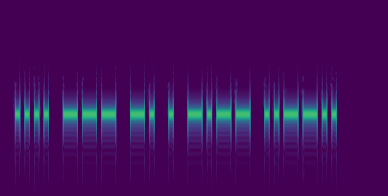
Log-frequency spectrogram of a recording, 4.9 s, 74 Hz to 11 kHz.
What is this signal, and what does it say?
Morse code, heard as a keyed tone, about 20 wpm, 600 Hz. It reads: HONEY?
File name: cw-books / winnie-the-pooh / winnie-20wpm-page-0003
